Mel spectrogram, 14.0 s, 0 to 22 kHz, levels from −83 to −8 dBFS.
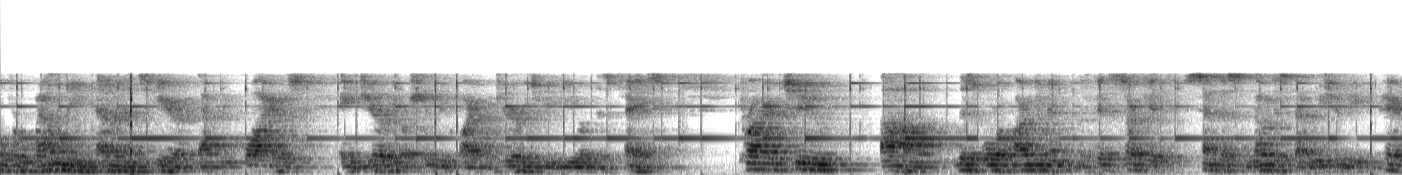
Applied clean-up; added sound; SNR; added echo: none; Chink, clink; 10 dB; reverberation time 1.1 s.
